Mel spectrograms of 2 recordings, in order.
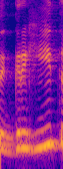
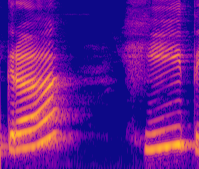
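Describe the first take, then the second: First: गृहीत as "griheet", with "gri"; wrong pronunciation. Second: ग्रहीत very slowly as "gra ... heet"; correct pronunciation. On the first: Teacher showing students the error, गृहीत as "griheet". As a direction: begin गृहीत with an i sound, "gri". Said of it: "गृहीत नहीं". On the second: Teacher correcting students, ग्रहीत split and drawn out. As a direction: stretch "gra", pause, then "heet" for ग्रहीत. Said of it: "ये शुद्ध है". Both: Shown as a demonstration.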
